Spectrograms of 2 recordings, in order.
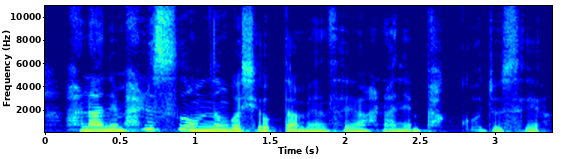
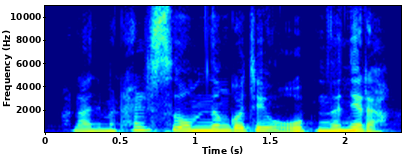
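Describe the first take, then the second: First: 하나님, 할 수 whispered softly as a plea; hushed pleading prayer to God. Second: Said in the usual way. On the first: Acted. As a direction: breathe the prayer in a hush.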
